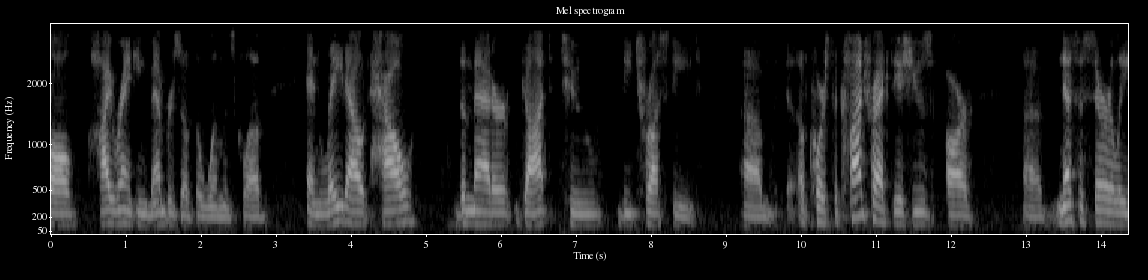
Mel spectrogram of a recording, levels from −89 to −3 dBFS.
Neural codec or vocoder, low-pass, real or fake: none; 3.6 kHz; real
